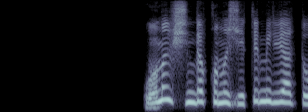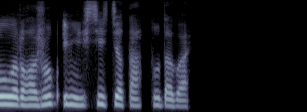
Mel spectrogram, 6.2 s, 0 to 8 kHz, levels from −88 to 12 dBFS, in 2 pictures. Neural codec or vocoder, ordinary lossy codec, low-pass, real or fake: codec, 16 kHz, 1 kbps, FunCodec, trained on Chinese and English, 50 frames a second; none; none; fake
